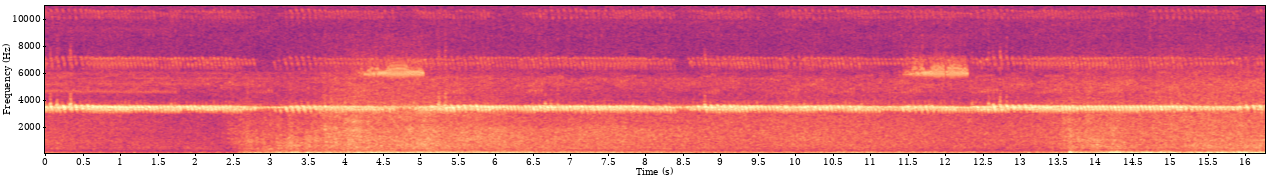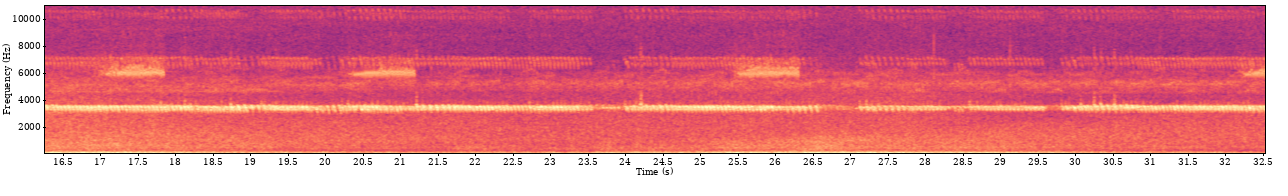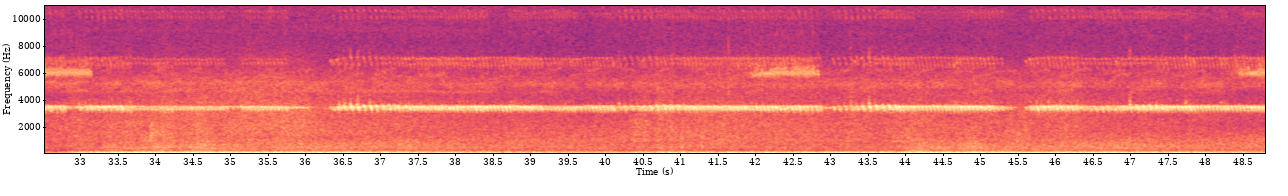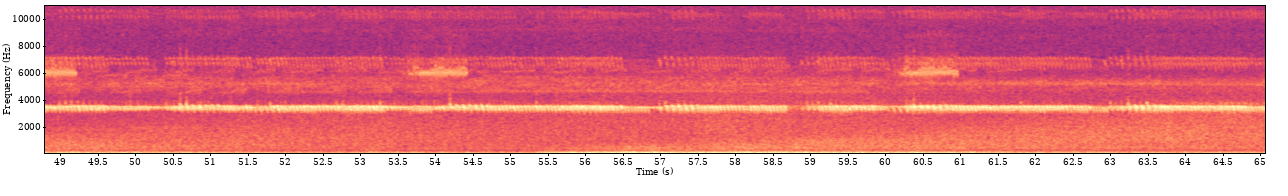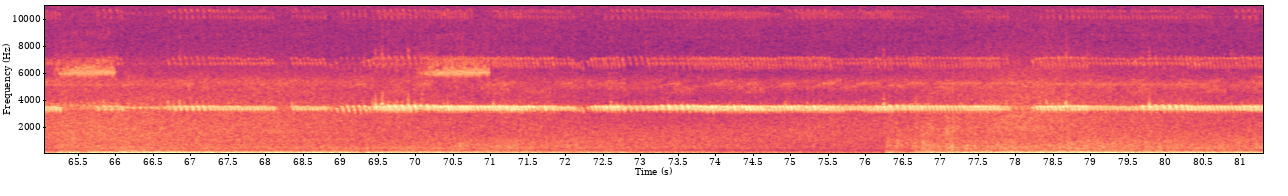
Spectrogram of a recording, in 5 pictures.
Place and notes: Whiritoa Evening
Of all my recordings at Whiritoa, this one reminds me the most of what it sounded like sitting on the deck of my friends beach house drinking a cool beer on a hot summers night..
13 March 2011, ~18:00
